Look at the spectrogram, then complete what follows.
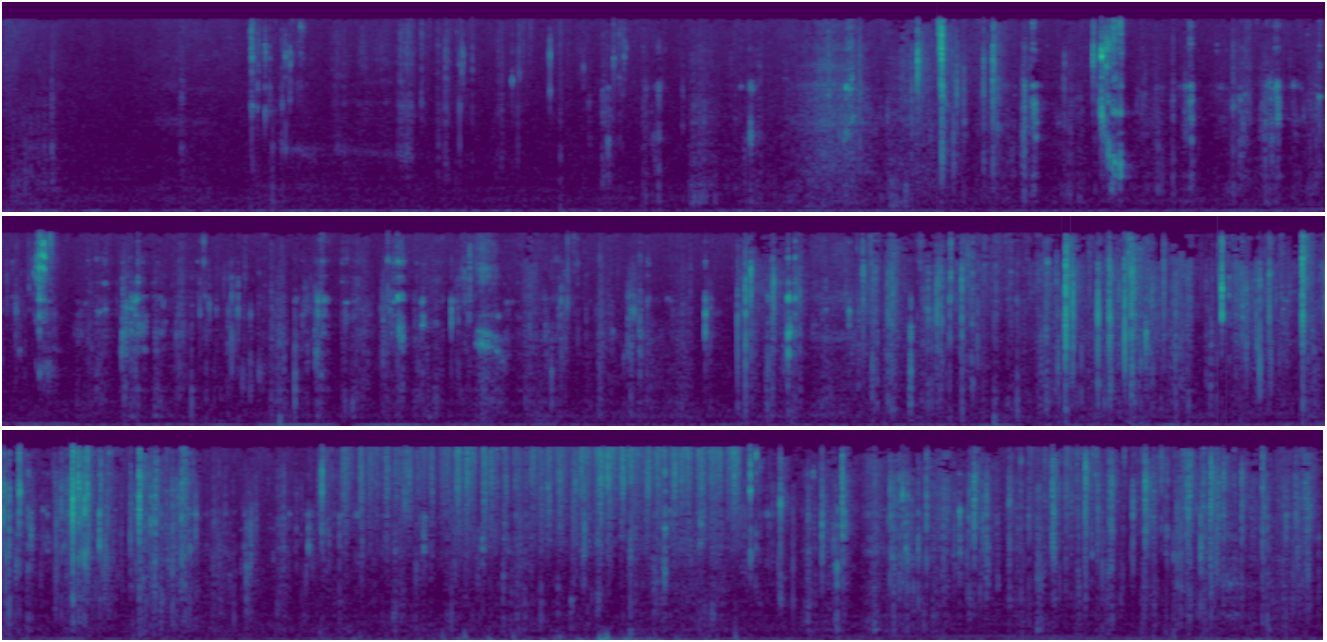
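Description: A sugar-coated cider gummy being chewed close to the microphone: irregular crunchy bites, sparse at first and growing denser through the second half.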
